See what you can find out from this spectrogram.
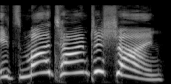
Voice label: Voice variable chant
